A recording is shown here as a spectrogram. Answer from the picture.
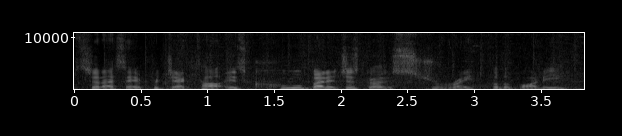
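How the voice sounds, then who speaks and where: Music plays in the background as a man talks. His pace is fairly slow and his pitch variation ordinary. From South Africa, Cape Town. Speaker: gaming streamer. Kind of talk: casual live-stream chat. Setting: home streaming setup. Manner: casual, filler-heavy.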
